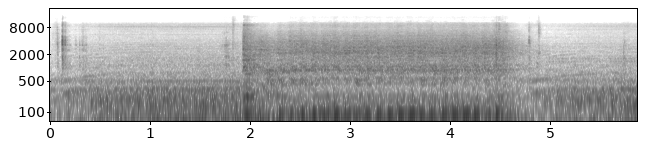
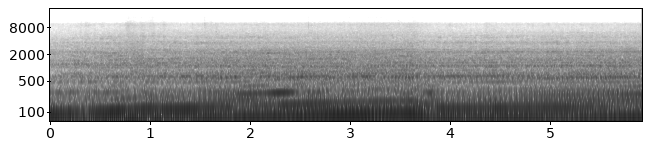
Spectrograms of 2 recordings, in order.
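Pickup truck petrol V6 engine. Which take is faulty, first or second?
first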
